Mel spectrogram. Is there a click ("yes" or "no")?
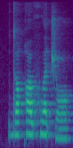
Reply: no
